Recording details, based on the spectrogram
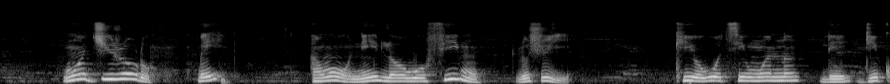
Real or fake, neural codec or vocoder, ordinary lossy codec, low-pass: real; none; none; 7.2 kHz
